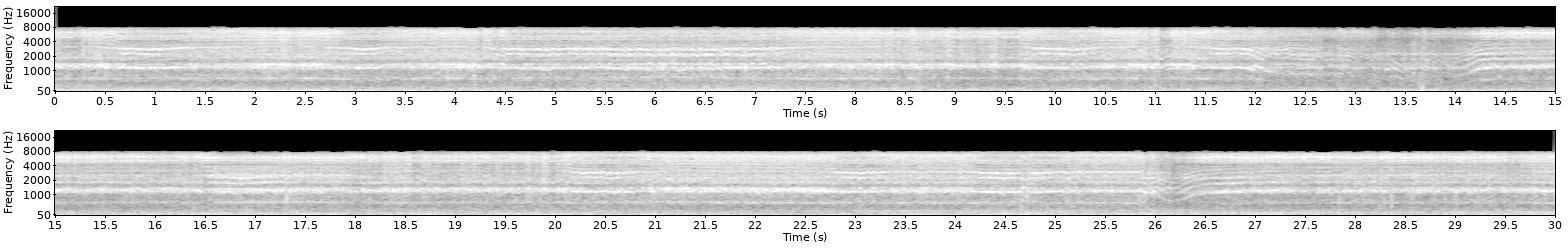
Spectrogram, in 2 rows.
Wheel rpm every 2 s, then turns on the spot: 160, 160, 160, 160, 170, 160, 110, 160, 160, 170, 170, 160, 150, 150, 160.
none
